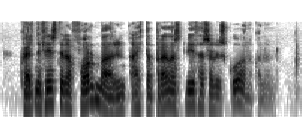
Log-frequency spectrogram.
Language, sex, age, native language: Icelandic, male, 40-49, Icelandic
